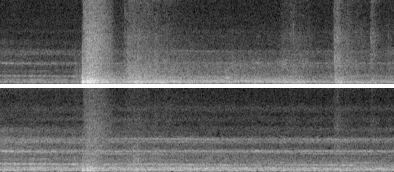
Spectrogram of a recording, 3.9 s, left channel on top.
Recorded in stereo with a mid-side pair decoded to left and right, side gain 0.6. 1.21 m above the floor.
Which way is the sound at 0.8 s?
45° left.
